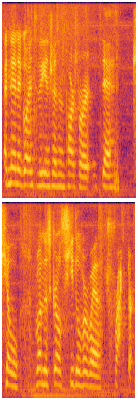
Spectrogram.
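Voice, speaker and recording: A woman's voice: medium pitch, steady tone, fairly quick, soft background music, poor audio. A woman chatting casually while playing a game, rambling and hesitant with many restarts. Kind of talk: casual chat.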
